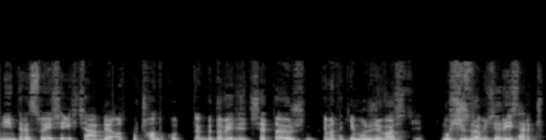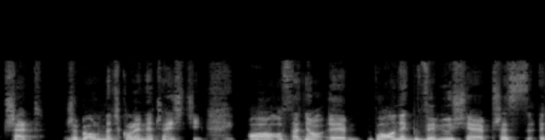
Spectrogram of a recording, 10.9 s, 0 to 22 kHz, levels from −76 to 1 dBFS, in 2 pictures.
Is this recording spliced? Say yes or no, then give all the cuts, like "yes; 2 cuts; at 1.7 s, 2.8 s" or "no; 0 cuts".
yes; 1 cut; at 7.8 s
